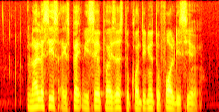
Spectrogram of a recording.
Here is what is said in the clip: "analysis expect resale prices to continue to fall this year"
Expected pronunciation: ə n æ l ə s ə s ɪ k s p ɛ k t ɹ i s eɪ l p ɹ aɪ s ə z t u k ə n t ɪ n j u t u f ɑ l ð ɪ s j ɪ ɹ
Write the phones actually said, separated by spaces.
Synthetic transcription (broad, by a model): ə n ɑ l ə s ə s ɪ k s p ɛ k t w i s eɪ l p ɹ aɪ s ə s t u k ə n t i n j u t u f ɑ l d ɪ s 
